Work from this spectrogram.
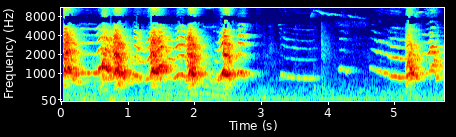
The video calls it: Italian Greyhound Puppies have sing off 🎶 ( sound on )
